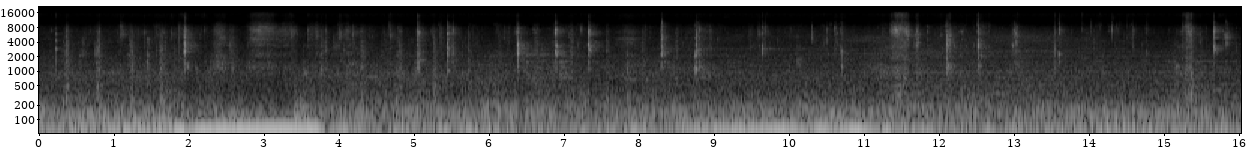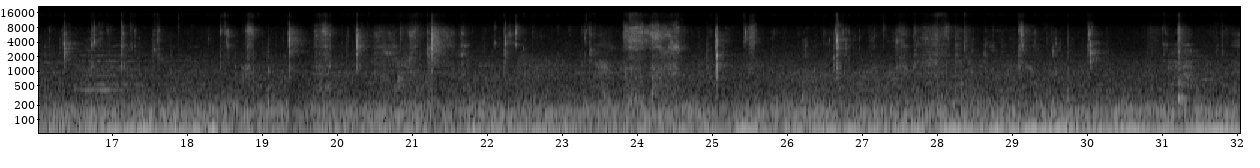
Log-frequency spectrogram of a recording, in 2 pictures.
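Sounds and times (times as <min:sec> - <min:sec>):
steady low hum: 0:00.0 - 0:32.0
wet chewing sounds: 0:00.0 - 0:32.0.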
